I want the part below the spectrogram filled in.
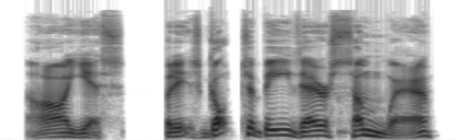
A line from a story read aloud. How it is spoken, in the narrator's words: said Mr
